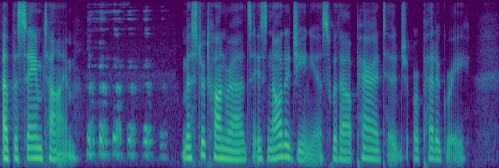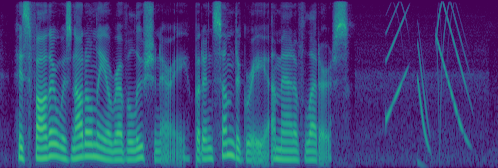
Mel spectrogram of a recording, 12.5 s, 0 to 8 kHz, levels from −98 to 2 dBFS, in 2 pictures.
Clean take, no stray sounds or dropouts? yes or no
no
